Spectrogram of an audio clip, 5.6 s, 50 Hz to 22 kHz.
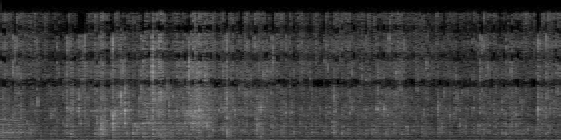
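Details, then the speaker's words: Radiant heat loop being purged after replacing a defective 2-loop manifold with an Uponor EP manifold: continuous, even rush of water, no sputtering or gurgling, almost steady stream with no air; ideal purge flow. "amper 'n bestendige stroom water geen lug ideaal wat ons wil hê"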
